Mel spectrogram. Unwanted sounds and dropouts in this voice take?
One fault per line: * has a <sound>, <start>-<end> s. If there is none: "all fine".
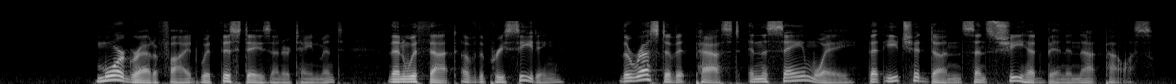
all fine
